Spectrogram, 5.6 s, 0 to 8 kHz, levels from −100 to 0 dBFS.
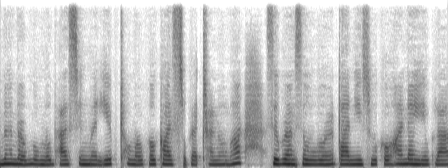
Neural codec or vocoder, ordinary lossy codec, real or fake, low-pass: codec, 16 kHz, 0.5 kbps, FreqCodec, larger model; none; fake; none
